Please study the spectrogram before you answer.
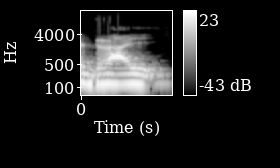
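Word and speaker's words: dry: होता है आई बताइए जब भी दो कंसोनेंट के बाद अगर आई आता है वाई आता है तो वाई का उच्चारण क्या हो जाता है आई तो बस इसका पढ़िए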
